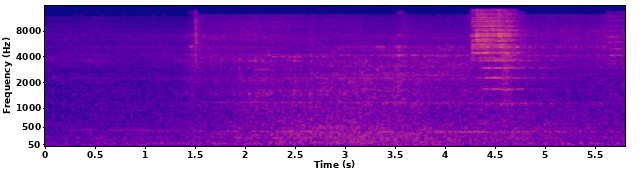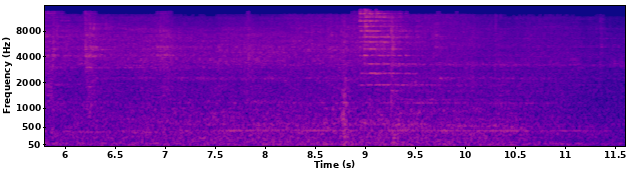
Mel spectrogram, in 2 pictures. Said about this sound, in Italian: L'iconico tram elettrico si muoveva lento, rassegnato al suo ruolo di trenino turistico.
